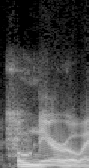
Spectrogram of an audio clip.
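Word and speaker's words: Oneiro: And Cosimo has some different companies, including Gecko, Novalea, and Onero. Am I saying that right? – Onero, actually. It's Greek for dream.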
